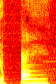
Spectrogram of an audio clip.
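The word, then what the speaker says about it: pang (빵): Nah tapi nol di sini nggak dibaca gong ataupun yong, tapi melainkan dibacanya adalah pang. Hmm. Ya, jadi nol nol dibacanya pang pang.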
